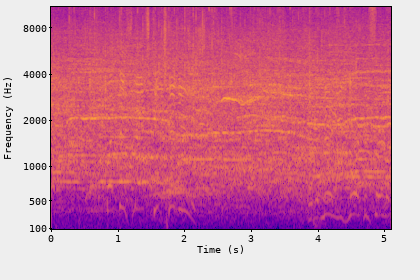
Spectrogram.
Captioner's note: audience cheering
